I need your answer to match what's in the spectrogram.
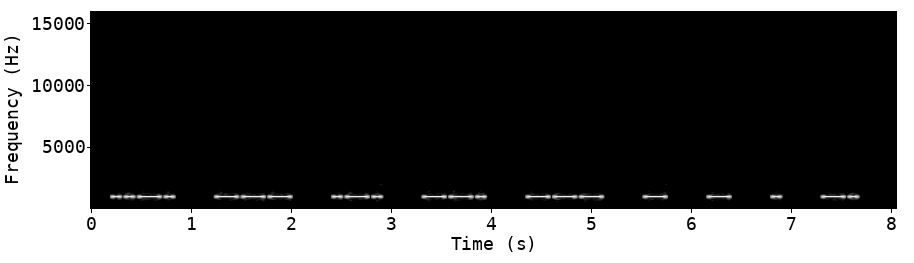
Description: Morse code, heard as a keyed tone, about 18 wpm, spaced as for 12 wpm, 1000 Hz. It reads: FORGOTTEN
